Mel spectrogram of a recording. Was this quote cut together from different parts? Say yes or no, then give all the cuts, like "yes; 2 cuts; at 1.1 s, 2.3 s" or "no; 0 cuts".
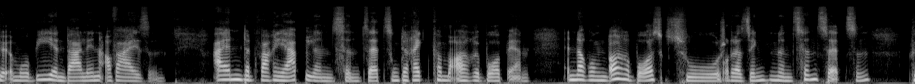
yes; 8 cuts; at 1.1 s, 2.1 s, 2.4 s, 4.0 s, 5.0 s, 6.1 s, 6.7 s, 7.2 s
